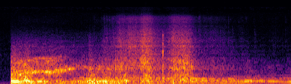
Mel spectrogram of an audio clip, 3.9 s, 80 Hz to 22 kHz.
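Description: A GT race car from the 1996 JGTC roars in suddenly and loud, its engine sustained at high revs and then easing slightly as it holds on close by.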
